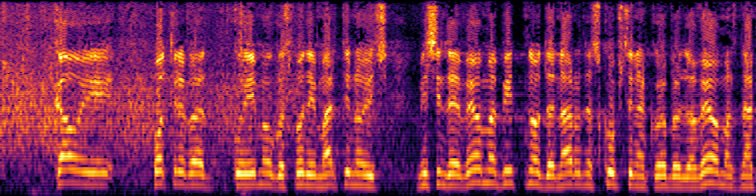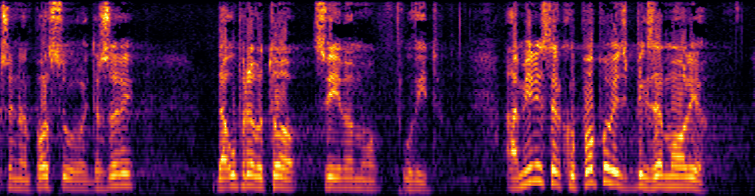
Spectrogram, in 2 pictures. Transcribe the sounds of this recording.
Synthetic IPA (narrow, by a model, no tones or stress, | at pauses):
kao̞ipo̞t̪ɾe̞bako̞juimaoɡo̞spo̞d̪inmaɾt̪ino̞ʋit͡ɕ | mislimd̪aje̞ʋe̞o̞mabit̪nod̪anaːɾo̞d̪naskupʃt̪inakojaobaʋʎaʋe̞o̞maznat͡ʂajnompo̞sˠuuoʋo̞jd̪r̩ʒaʋi | d̪aupɾaʋo̞t̪o̞ːsʋiimamo̞uʋiːd̪u̥ | aminist̪aɾkupo̞po̞ʋit͡ɕbixzamo̞lio̞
